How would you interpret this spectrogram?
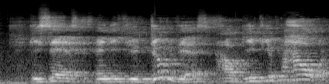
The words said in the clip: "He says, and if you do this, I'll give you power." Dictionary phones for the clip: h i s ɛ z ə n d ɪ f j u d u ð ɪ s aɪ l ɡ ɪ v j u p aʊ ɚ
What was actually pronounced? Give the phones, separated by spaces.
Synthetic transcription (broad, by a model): h i s ɛ z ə n ɪ f j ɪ d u ð ɪ s aɪ l ɡ ɪ v j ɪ p aʊ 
